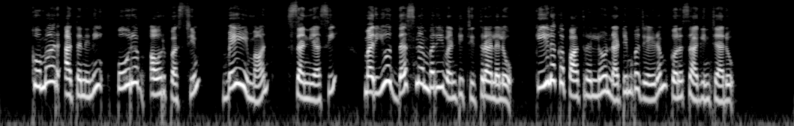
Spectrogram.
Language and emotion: Telugu, neutral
